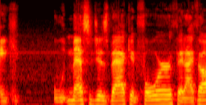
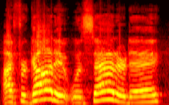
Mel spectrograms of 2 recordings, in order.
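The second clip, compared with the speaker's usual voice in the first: loud, high put-on voice; high, loud impersonation; Danger Bear Wolf Turtle; 9 semitones higher, 7 dB louder than usual. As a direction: belt it out like a caricature. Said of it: "Danger Bear Wolf Turtle, he".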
